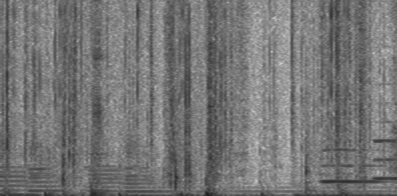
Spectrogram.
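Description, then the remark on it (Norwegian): Someone climbs a ladder set against a cave wall, with a steady series of five or so hollow, wooden thunks about half a second apart, fairly loud, over a soft sustained musical background. “Fantorangen setter en stige inntil huleveggen og klatrer opp.”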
